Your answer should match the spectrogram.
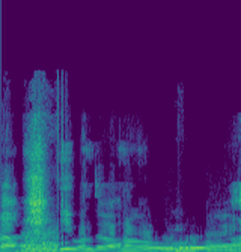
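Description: A man talking into a handheld microphone: speech only.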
